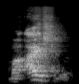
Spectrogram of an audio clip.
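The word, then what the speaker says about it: מעשר: It means 10th in the Hebrew, and it's pronounced ma'ashra.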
